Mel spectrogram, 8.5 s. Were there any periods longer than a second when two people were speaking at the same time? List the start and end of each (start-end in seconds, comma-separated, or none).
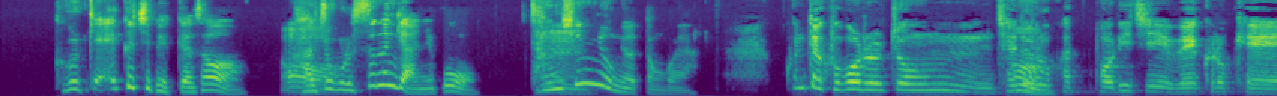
none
